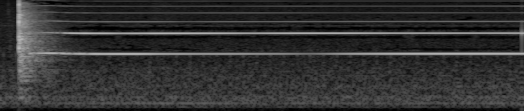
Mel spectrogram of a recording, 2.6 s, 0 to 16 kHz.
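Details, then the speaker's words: Solar setup power inverter at 10.6 volts input (batteries should be 13.5): click, then one long steady high-pitched beep, a low input voltage alarm; owner suspects the inverter rather than the batteries. "at 10 point 6 volts according this this is the beep I was talking about that's why I'm thinking it's because it's the inverter not the batteries"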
